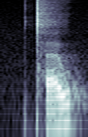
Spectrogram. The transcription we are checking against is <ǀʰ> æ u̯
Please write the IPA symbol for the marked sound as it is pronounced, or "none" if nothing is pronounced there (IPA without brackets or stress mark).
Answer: ǀʰ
